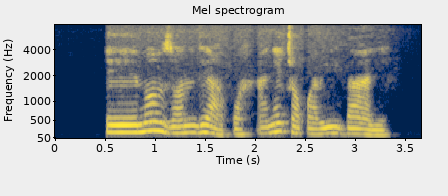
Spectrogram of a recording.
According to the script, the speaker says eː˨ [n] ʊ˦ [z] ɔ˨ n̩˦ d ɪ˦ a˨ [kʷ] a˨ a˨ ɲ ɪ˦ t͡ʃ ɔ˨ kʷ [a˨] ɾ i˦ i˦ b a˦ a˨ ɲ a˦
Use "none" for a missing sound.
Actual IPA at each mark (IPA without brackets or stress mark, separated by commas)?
n, z, kʷ, a˨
